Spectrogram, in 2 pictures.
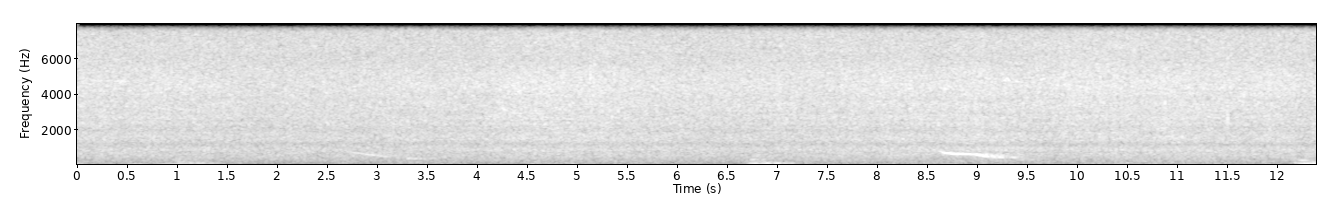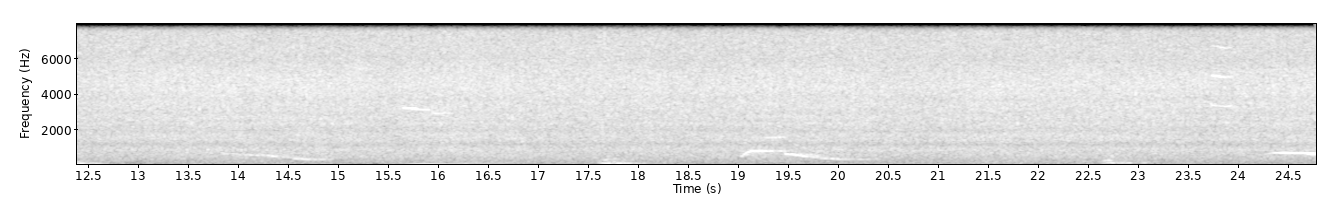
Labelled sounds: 15.6	16.2	humpback whale, 2.8 to 3.3 kHz
19.1	19.4	humpback whale, 0.78 to 0.91 kHz
23.7	24.0	humpback whale, 3.2 to 3.5 kHz

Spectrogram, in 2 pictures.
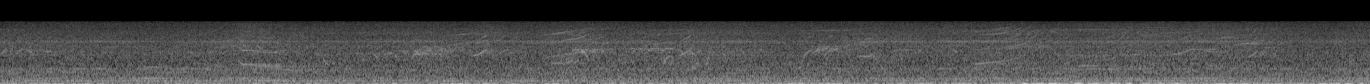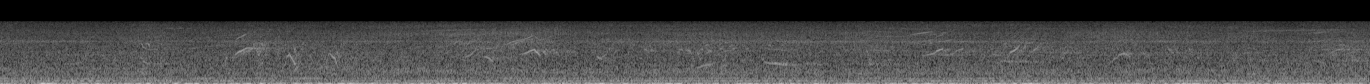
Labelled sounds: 2.3	2.9	killer whale, southern resident, 0.81 to 6.4 kHz
4.0	4.5	killer whale, southern resident, 0.97 to 2.4 kHz
5.4	7.0	killer whale, southern resident, 0.82 to 5.5 kHz
11.7	12.6	killer whale, southern resident, 1.4 to 4.2 kHz
15.9	16.8	killer whale, southern resident, 0.78 to 4.0 kHz
18.0	19.3	killer whale, southern resident, 1.2 to 5.3 kHz
23.6	24.1	killer whale, southern resident, 1.1 to 3.3 kHz

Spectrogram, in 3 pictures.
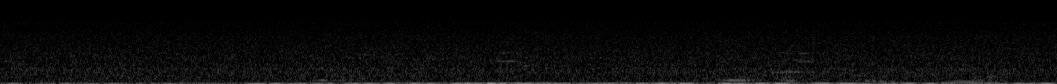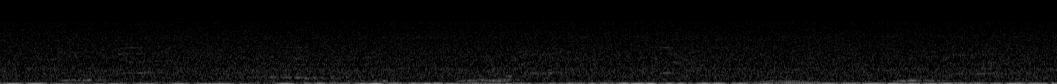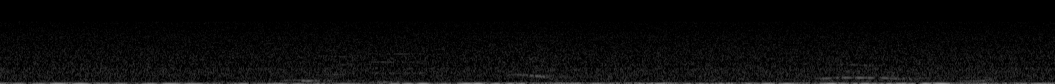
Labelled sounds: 24.8	25.1	humpback whale, 1.0 to 1.1 kHz

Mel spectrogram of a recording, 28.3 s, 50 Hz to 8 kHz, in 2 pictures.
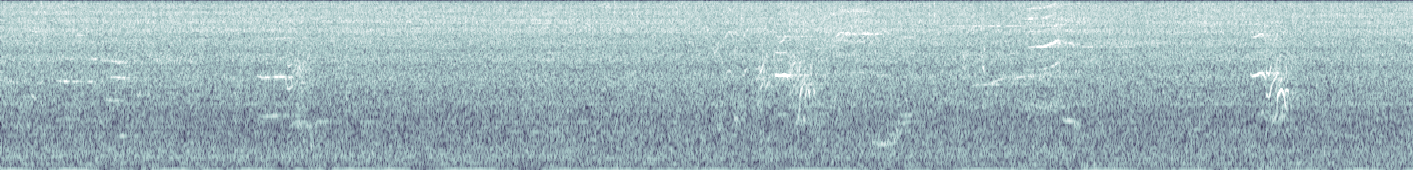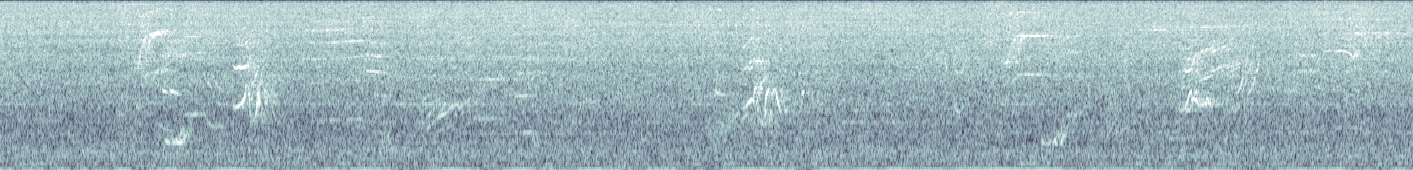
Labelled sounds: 0.4	1.5	killer whale, 0.42 to 4.7 kHz
2.5	3.4	killer whale, southern resident, J pod, call S01, 0.30 to 5.6 kHz
7.1	8.3	killer whale, 0.30 to 6.6 kHz
8.3	9.2	killer whale, southern resident, J pod, call S44, 0.30 to 8.0 kHz
9.7	10.9	killer whale, southern resident, J pod, call S01, 0.30 to 8.0 kHz
12.4	13.0	killer whale, 0.30 to 5.2 kHz
15.4	17.0	killer whale, 0.38 to 8.0 kHz
17.1	18.1	killer whale, southern resident, J pod, call S01, 0.30 to 6.4 kHz
18.1	19.7	killer whale, 0.27 to 2.4 kHz
21.2	22.2	killer whale, 0.59 to 4.5 kHz
23.4	25.2	killer whale, 0.30 to 8.0 kHz
25.8	26.8	killer whale, 0.30 to 5.5 kHz
27.0	28.2	killer whale, 1.0 to 4.9 kHz

